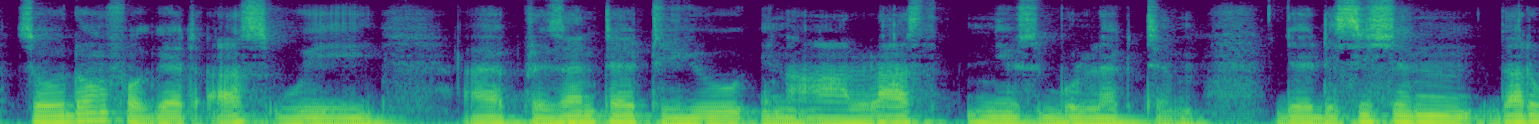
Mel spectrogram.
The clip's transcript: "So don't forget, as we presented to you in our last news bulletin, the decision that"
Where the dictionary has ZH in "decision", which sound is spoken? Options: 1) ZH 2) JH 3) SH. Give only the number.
3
